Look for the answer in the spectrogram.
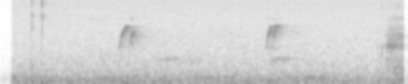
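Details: A fairy-bluebird call, a model that the racket-tailed drongo mimics: short, sharp whistled notes, each a quick slurred sweep, repeated about every second and a half.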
